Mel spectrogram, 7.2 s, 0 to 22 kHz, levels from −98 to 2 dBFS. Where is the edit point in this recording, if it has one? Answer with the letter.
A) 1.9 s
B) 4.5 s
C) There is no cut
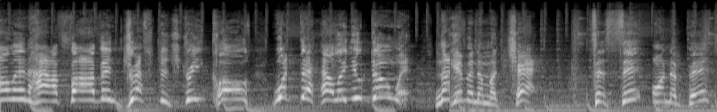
B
